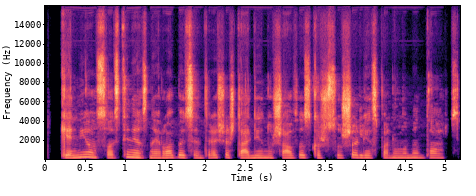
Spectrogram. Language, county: Lithuanian, Alytus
